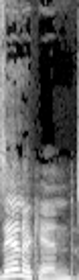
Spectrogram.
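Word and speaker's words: Zanarkand: How do you pronounce Xanarkand.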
